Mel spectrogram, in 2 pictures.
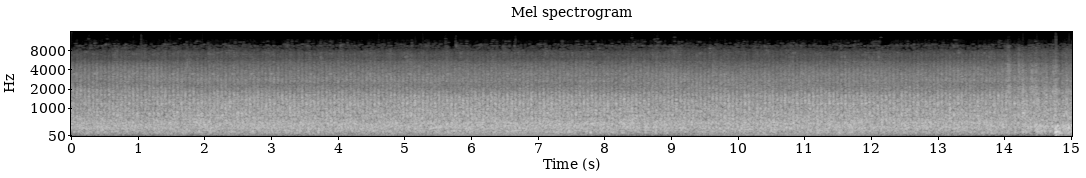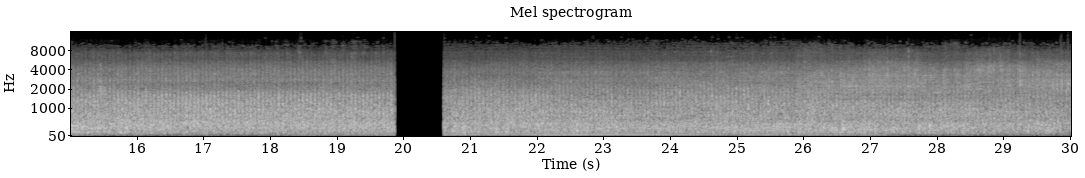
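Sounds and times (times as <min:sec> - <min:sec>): heavy diesel machinery running: 0:00.0 - 0:19.9, 0:20.6 - 0:30.0.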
